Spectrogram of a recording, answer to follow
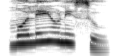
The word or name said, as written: ಮೊಲೆಯುಣಿಸು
